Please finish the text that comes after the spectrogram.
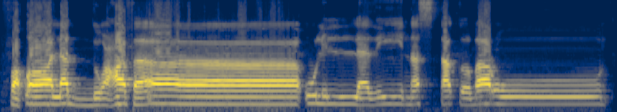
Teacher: اس لام کو ہم نے ضاد کے ساتھ ملانا ہے. اس کو 2 بار پڑھیں گے، سختی کے ساتھ پڑھیں گے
